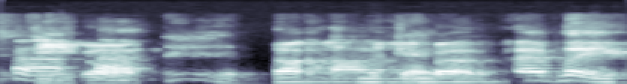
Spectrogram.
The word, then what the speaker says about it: De Jong: Okay, 90% of people pronounce it wrong, and you're one of the 90%. Sorry about that, Mahesh. It's De Jong. Okay. But fair play, you can call me De Jong.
